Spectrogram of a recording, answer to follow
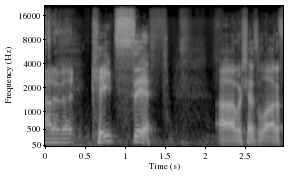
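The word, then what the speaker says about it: Cait Sith: Kate Sith, which has a lot of folks up in arms because it disregards the original Gaelic pronunciation of the mythological creature the name's inspired by, Catchy.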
